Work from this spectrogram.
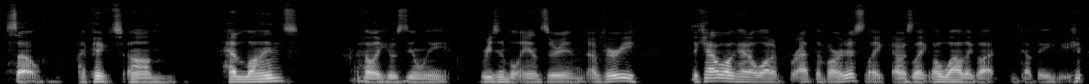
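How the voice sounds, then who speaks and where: A young man co-hosting a podcast, hoarse and croaky from losing his voice, chatting casually and joking. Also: on the low side, normal speed, darkish tone, dry recording. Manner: joking, laid-back, laughs often. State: hoarse, lost voice. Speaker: podcast co-host. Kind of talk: casual chat.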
